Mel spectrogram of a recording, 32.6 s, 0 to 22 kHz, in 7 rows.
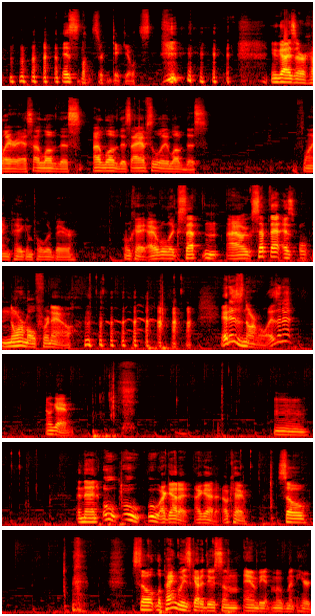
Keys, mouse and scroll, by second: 15.6 right click, 16.4 ctrl+Tab, 16.8 right click, 17.6 right click, 18.9 scroll up 1, 21.7 ctrl+s, 23.5 right click, 24.9 ctrl+Tab, 25.9 right click, 26.9 click, 27.3 space, 28.7 space, 30.1 right click, 30.7 shift+right click, 31.1 right click, 31.6-32.6 drag.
